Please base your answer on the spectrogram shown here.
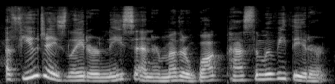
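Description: A woman reading a picture book aloud to children in a deliberate, expressive way. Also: medium pitch, slight background noise. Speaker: storybook reader for children.

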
